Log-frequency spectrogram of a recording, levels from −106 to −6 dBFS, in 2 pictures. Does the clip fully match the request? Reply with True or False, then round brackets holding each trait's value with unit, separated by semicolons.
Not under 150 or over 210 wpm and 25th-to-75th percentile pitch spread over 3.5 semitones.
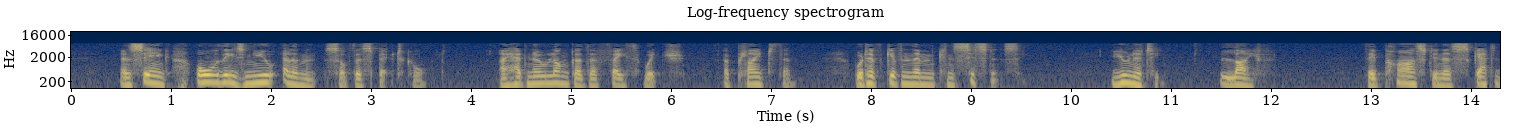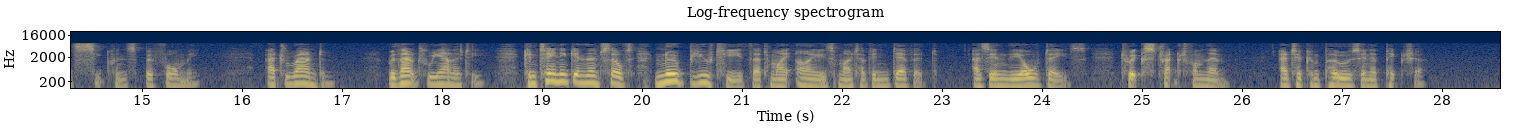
False (135 wpm; 4.2 semitones)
